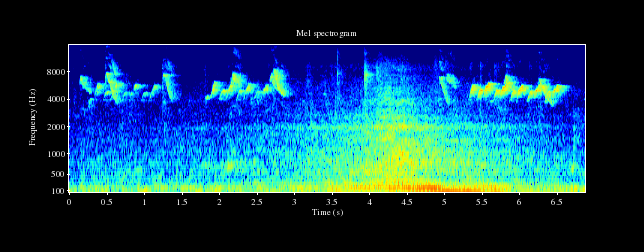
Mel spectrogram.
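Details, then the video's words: Mountain white-eye calling males with short bursts of high twittering chirps at the start and end, separated by a steady rumbling background noise that swells in the middle. "MANTENAN GUNUNG GACOR MANGGIL JANTAN"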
